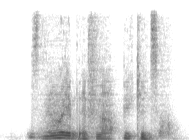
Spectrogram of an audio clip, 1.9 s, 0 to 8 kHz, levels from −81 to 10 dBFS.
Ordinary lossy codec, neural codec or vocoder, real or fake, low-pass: none; codec, 44.1 kHz, 0.9 kbps, DAC; fake; 7.2 kHz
